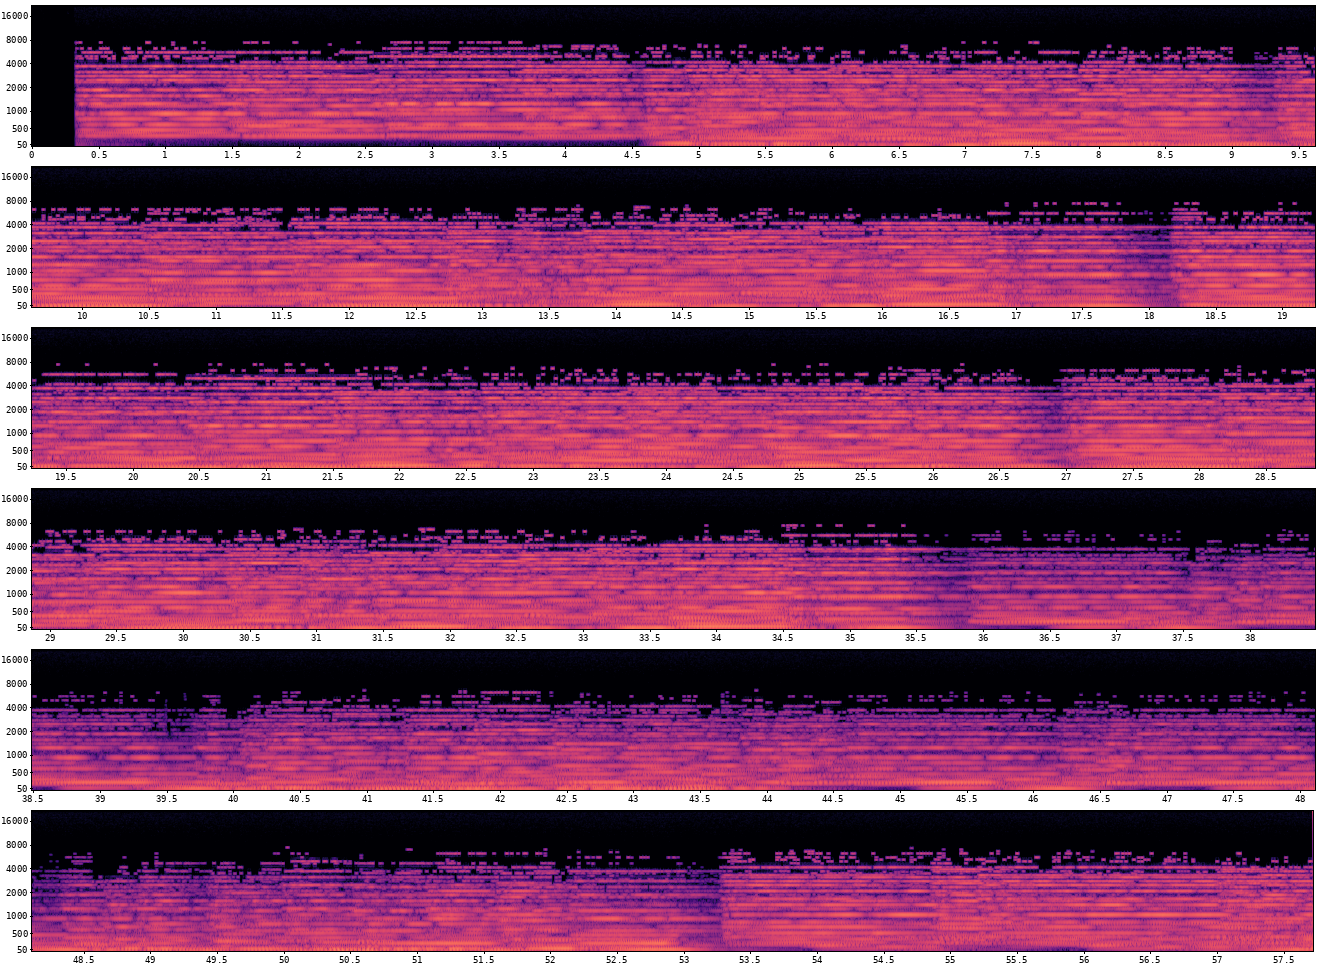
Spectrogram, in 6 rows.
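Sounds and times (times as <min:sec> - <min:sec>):
pipe organ: 0:00.4 - 0:57.7.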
